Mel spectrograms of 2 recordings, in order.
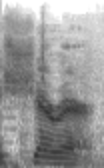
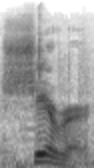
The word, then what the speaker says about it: Shearer: actually played by uh harry sherrer or shearer i think is how you pronounce his name um there's a lot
